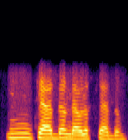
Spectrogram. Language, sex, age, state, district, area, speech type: Telugu, female, 18-30, Andhra Pradesh, Guntur, urban, conversation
